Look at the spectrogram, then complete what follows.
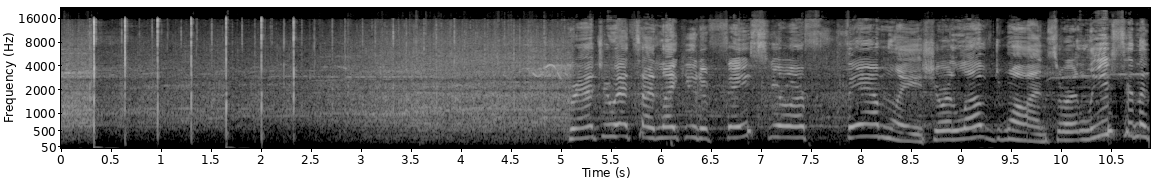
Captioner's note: applause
